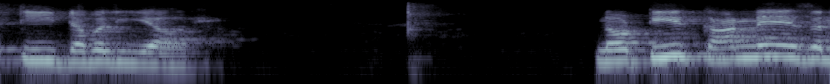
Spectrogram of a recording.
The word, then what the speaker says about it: TIR: It's pronounced, the TIR word is pronounced as TIR. That is, if you write it in English, TEER.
